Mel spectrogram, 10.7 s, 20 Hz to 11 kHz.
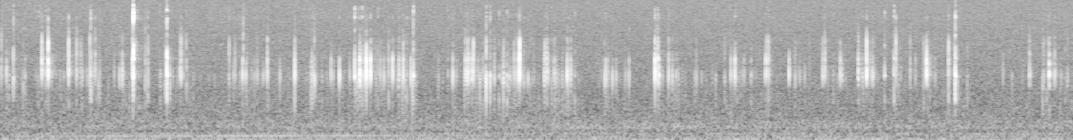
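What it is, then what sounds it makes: Glass jar of bronzing pearls. A makeup brush dips into a small clear glass cup full of bronze makeup pearl beads held in a hand and swirls them, so the pearls rattle against the glass. The result is a steady stream of quiet, sharp clicks and light scraping centered near 3 kHz, with brighter high ticks. A low hum sits underneath, strongest in the first few seconds.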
